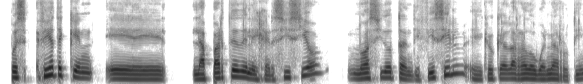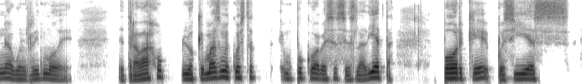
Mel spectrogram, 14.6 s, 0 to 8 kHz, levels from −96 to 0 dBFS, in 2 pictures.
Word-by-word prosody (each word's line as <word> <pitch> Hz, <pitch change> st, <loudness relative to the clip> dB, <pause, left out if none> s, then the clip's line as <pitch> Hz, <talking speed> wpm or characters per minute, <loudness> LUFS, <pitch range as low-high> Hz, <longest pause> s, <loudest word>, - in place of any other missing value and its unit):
Pues 160 Hz, -1 st, +2 dB
fíjate 220 Hz, +1 st, +4 dB
que 180 Hz, -, +1 dB
en, 150 Hz, -2 st, -1 dB
eh, 120 Hz, -2 st, +1 dB, 0.3 s
la 125 Hz, 0 st, +1 dB
parte 165 Hz, +5 st, +4 dB
del 160 Hz, -5 st, +4 dB
ejercicio 160 Hz, -, -3 dB, 0.3 s
no 130 Hz, +1 st, 0 dB
ha 145 Hz, -, +3 dB
sido 155 Hz, +2 st, -2 dB
tan 130 Hz, -7 st, -1 dB
difícil, 225 Hz, -, -2 dB
eh, 120 Hz, -4 st, -6 dB
creo 130 Hz, +3 st, -4 dB
que 135 Hz, -, -5 dB
ha 130 Hz, -, +1 dB
agarrado 130 Hz, -1 st, +1 dB
buena 125 Hz, +1 st, 0 dB
rutina, 120 Hz, +6 st, -3 dB
buen 115 Hz, -2 st, -3 dB
ritmo 120 Hz, +1 st, -2 dB
de 110 Hz, +2 st, -12 dB, 0.6 s
de -, -, -8 dB
trabajo. 135 Hz, +11 st, -1 dB
Lo 130 Hz, -1 st, +2 dB
que 135 Hz, +2 st, -2 dB
más 150 Hz, +3 st, +4 dB
me 170 Hz, -2 st, +4 dB
cuesta 160 Hz, 0 st, -2 dB, 0.3 s
un 130 Hz, -1 st, -7 dB
poco 145 Hz, +2 st, -2 dB
a 135 Hz, -, +1 dB
veces 125 Hz, 0 st, -5 dB
es 110 Hz, +1 st, -7 dB
la 110 Hz, -1 st, -3 dB
dieta, 155 Hz, +3 st, +3 dB, 0.6 s
porque 140 Hz, 0 st, +5 dB
pues 120 Hz, -3 st, -3 dB
sí 130 Hz, +1 st, +2 dB
es 125 Hz, -1 st, -5 dB
130 Hz, 175 wpm, -23 LUFS, 120-155 Hz, 0.6 s, porque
